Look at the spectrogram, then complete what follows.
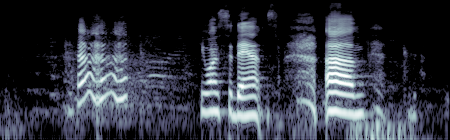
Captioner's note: laughs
